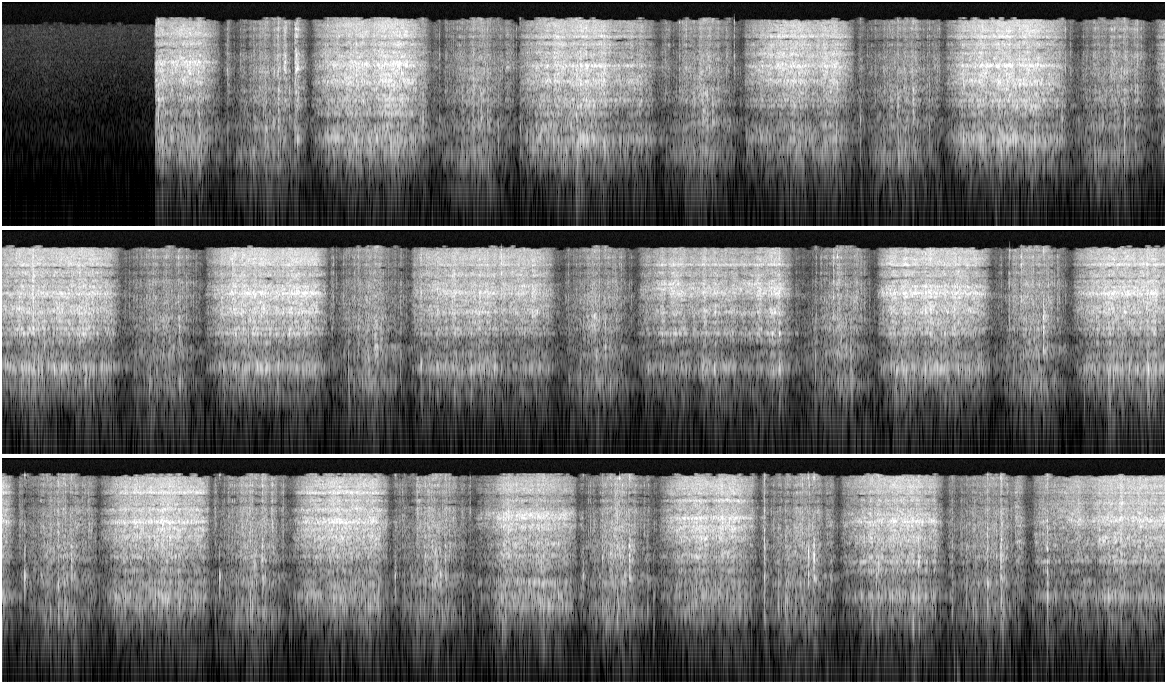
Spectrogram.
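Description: A knife scraping the rough, dried lacquer surface of a lacquerware object to smooth it. The scraping comes in steady repeated strokes, roughly one every three quarters of a second, and starts abruptly about a second in.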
